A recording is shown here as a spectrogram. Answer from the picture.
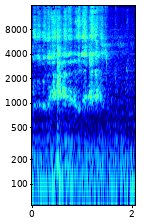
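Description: Manual toothbrush scrubbing teeth, faint quick back-and-forth strokes that die away about a second and a half in.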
